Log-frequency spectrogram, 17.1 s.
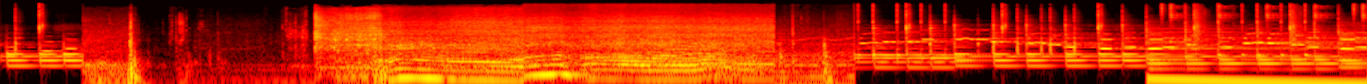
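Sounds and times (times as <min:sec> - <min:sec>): car engine starting and revving: 0:02.9 - 0:10.7.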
